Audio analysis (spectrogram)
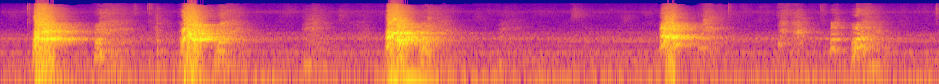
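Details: Pomeranian, also called Indian Spitz, a pet dog named Tommy, barking while playing: five sharp, bright barks spaced about one to two seconds apart, each short and loud with a couple of softer yips after the last.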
